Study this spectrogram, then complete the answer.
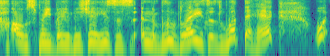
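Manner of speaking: sudden startled, shocked exclamation. Playing Rania, jumping back when Amelia startles her with nails: startled. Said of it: "Rania would definitely be startled and be like".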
